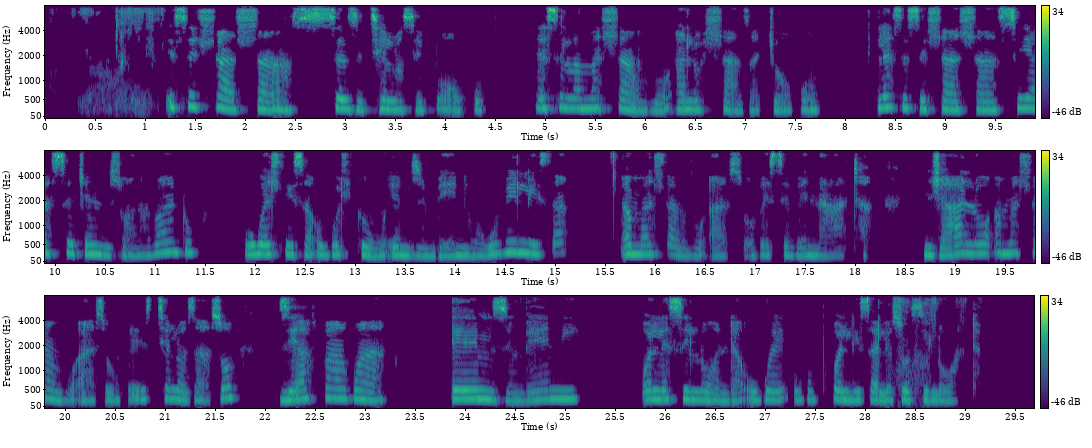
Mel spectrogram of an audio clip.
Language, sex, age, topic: North Ndebele, female, 25-35, health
